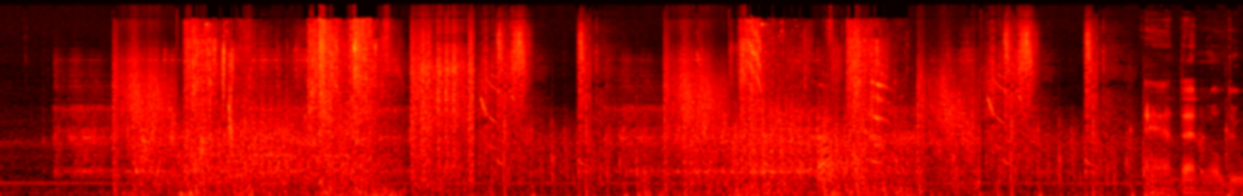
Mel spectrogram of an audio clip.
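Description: Dense, sustained gunfire from a Vietnam War strategy game, crackling volleys and rapid bursts layered almost continuously for several seconds with occasional heavier booms mixed in.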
